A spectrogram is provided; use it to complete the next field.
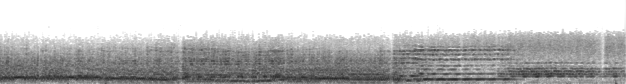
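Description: A car engine roars loudly as a car is driven past in a hurry, its pitch dipping and then climbing as it revs and accelerates hard, with no voices over it.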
